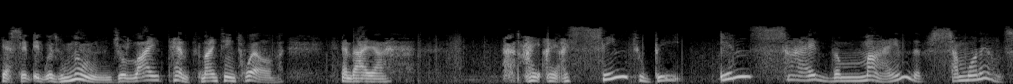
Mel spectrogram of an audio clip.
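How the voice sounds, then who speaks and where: An actor playing an earnest, dazed young man in an old-time radio drama, stammering and halting as he speaks. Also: fairly high pitch, very animated. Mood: shaken, earnest. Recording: noisy, muffled vintage radio recording.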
